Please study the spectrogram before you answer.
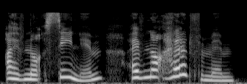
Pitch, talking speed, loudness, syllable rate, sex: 265 Hz, 265 wpm, -18 LUFS, 5.4 syllables/s, female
